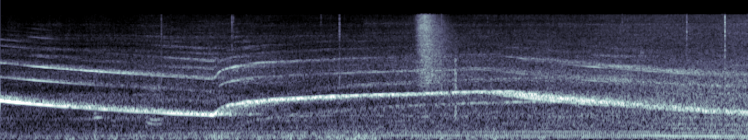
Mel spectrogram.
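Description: An ambulance siren wails loudly, sweeping up and down.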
